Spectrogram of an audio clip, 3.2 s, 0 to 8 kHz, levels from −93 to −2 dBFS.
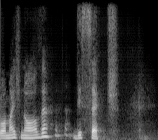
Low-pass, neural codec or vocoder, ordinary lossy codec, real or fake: none; codec, 16 kHz, 0.5 kbps, X-Codec, WavLM features, trained on Multilingual LibriSpeech; none; fake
